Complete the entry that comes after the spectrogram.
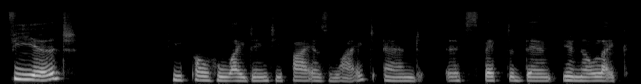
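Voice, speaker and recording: A woman from Zimbabwe giving a candid, earnest personal account as a guest author at a book club, often halting as she reflects. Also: on the low side, dark tone, no echo.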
